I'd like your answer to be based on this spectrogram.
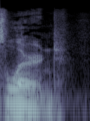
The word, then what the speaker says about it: learned: And please, it's pronounced learned. You idiot.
